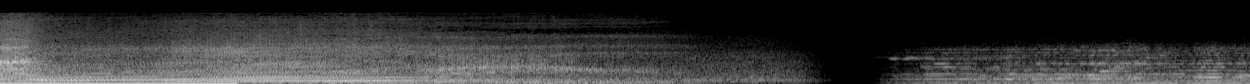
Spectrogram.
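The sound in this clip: A car engine revs hard and accelerates, a loud roar with rising tones that fades somewhat, cuts out briefly near the end, then returns as a lower, steadier engine rumble.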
